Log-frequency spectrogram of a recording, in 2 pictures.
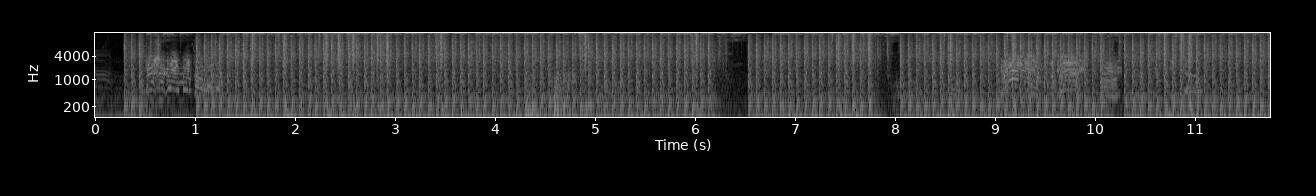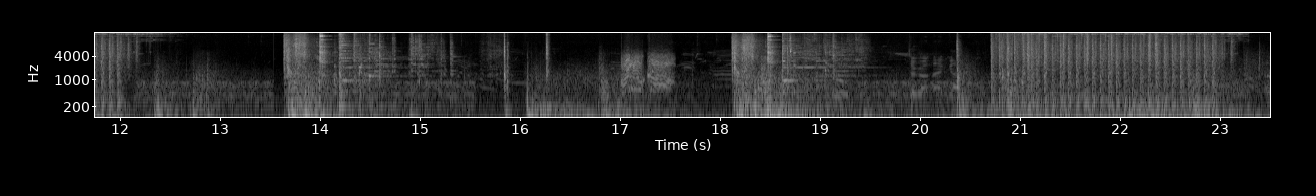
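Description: Vickers machine gun fire in a World War-era video game set in Finland: long sustained bursts of rapid automatic fire, loud and dense, broken by short pauses and scattered single shots, with faint voices in the gaps.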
